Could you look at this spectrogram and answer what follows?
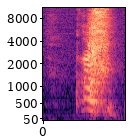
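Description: A single sharp sneeze bursts out midway, loud and close, with a faint breathy lead-in before it and quiet room tone after.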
